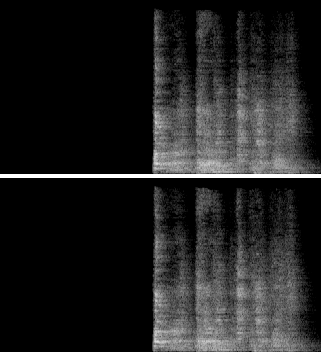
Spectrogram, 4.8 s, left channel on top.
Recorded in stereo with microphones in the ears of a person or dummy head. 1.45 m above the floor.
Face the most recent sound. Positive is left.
turn(degrees=-60)  # may be behind; listen again after turning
